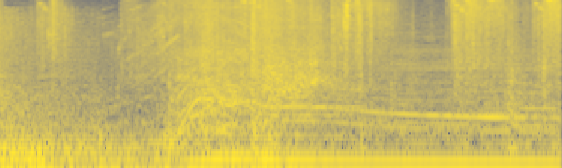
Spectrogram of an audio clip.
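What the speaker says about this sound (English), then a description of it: "I see you're back in the car, Master Bruce" The Batmobile driving in the Batman Arkham Knight video game, a steady loud engine drone with whooshes and a rising whine midway, mixed with bursts and mechanical clatter.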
